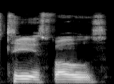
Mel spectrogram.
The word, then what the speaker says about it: Tezz 4oez: I pronounce Tez Foes, T-E-Z-Z, the number 4, O-E-Z. – Say it one more time for him. – T-E-Z-Z, 4, O-E-Z.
